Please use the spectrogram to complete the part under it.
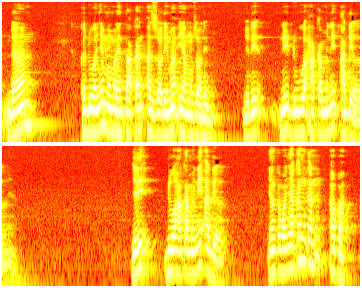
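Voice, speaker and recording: The speaker is a male Islamic cleric with a slightly high, slightly mellow voice, teaching Quranic commentary in a kitab study sermon. Arabic text comes first, read slowly, followed by casual Indonesian explanation full of "ya."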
